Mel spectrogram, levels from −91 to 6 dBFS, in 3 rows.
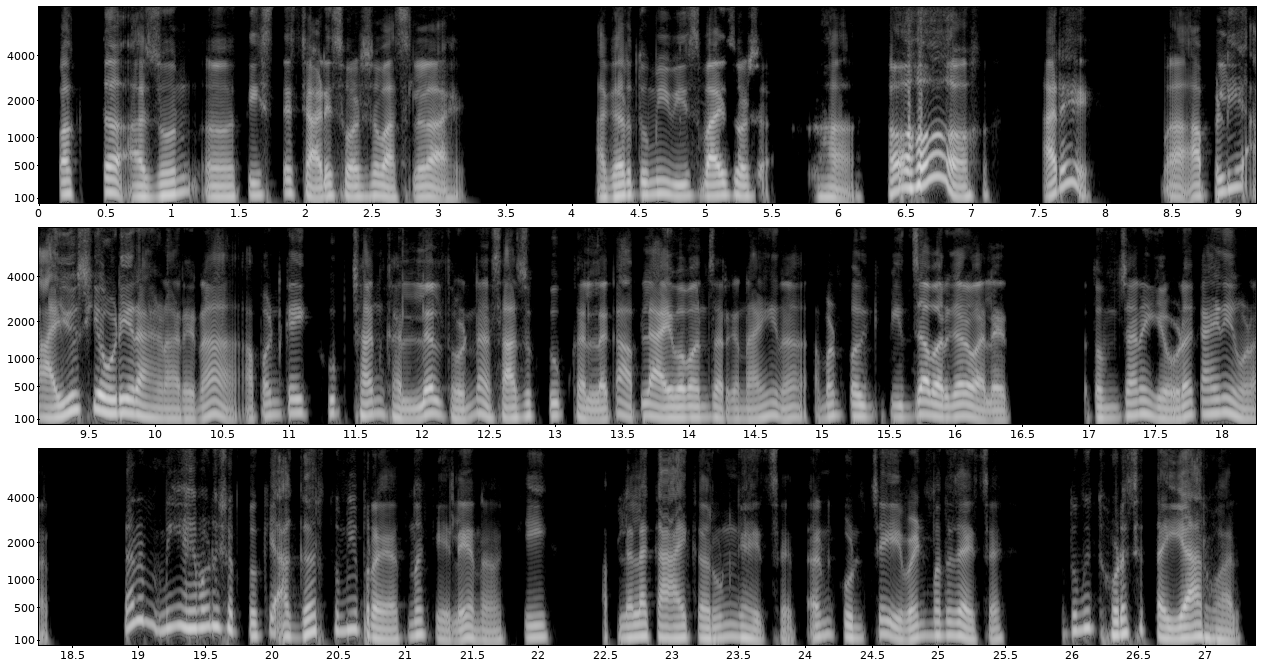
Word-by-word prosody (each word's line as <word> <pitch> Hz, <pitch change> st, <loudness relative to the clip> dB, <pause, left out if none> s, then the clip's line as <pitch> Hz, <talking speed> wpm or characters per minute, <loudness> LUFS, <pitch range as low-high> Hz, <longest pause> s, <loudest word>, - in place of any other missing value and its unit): फक्त 145 Hz, +3 st, -1 dB
अजून 130 Hz, +1 st, +3 dB
अ, 115 Hz, 0 st, +2 dB
30-40 130 Hz, -3 st, -1 dB
वर्ष 115 Hz, +1 st, +2 dB
वाचलेला 115 Hz, -1 st, +2 dB
आहे. 100 Hz, +2 st, -5 dB, 1.1 s
अगर 120 Hz, +4 st, +4 dB
तुम्ही 140 Hz, +1 st, +2 dB
20-22 125 Hz, +1 st, +3 dB
वर्ष 120 Hz, -1 st, +1 dB, 0.5 s
हां. 110 Hz, -4 st, -1 dB, 0.3 s
हो, 175 Hz, -, +6 dB
हो. 245 Hz, -, +6 dB, 0.6 s
अरे, -, -, +2 dB, 0.6 s
आ -, -, +1 dB
आपली 155 Hz, -, 0 dB, 0.2 s
आयुचं 170 Hz, -, +3 dB
एवढी 165 Hz, -2 st, +7 dB
राहणार 110 Hz, -6 st, 0 dB
आहे 105 Hz, -, -3 dB
ना, 125 Hz, +9 st, -1 dB, 0.3 s
आपण 130 Hz, +6 st, -5 dB
काही 165 Hz, 0 st, 0 dB, 0.2 s
खूप 160 Hz, 0 st, -4 dB
छान 145 Hz, +2 st, 0 dB
खाल्लेल 120 Hz, +7 st, +1 dB
थोडं 105 Hz, +1 st, -2 dB
ना, 155 Hz, -3 st, -1 dB
साजूक 115 Hz, +3 st, -1 dB
तूप 140 Hz, -, -1 dB
खाल्लं 100 Hz, -3 st, 0 dB
का 155 Hz, -, -3 dB
आपल्या 135 Hz, -2 st, -1 dB
आई-बाबांसारखं. 115 Hz, -2 st, +1 dB
नाही 110 Hz, +7 st, -2 dB
ना? 115 Hz, -2 st, -3 dB
आपण 130 Hz, +5 st, -4 dB
प -, -, -3 dB, 0.3 s
पिझ्झा-बर्गरवाले 125 Hz, -4 st, +2 dB
आहेत. 95 Hz, -1 st, -2 dB, 0.6 s
तुमच्याने 120 Hz, +7 st, -1 dB
एवढं 110 Hz, +5 st, +1 dB
काही 155 Hz, +1 st, 0 dB
नाही 170 Hz, -2 st, +1 dB
होणार. 105 Hz, -7 st, -2 dB, 0.6 s
तर 275 Hz, +6 st, +1 dB
मी 250 Hz, -3 st, -2 dB
हे 230 Hz, -, +5 dB
म्हणू 245 Hz, +2 st, +2 dB
शकतो, 190 Hz, -10 st, -2 dB
की -, -, -4 dB
अगर 140 Hz, +6 st, +1 dB
तुम्ही 200 Hz, +2 st, 0 dB
प्रयत्न 115 Hz, +5 st, 0 dB
केले 105 Hz, +2 st, -1 dB
ना, 100 Hz, -4 st, -4 dB
की 125 Hz, +5 st, -4 dB, 0.4 s
आपल्याला 130 Hz, +3 st, +1 dB
काय 125 Hz, -1 st, +2 dB
करून 125 Hz, +3 st, 0 dB
घ्यायचंय 115 Hz, -6 st, -3 dB, 0.2 s
आणि 145 Hz, +4 st, -2 dB
कुठच्या 130 Hz, +5 st, -2 dB
इव्हेंटमध्ये 145 Hz, +6 st, 0 dB
जायचं 110 Hz, -6 st, 0 dB
आहे, 115 Hz, -, -4 dB
तर 160 Hz, +6 st, -29 dB
तुम्ही 215 Hz, +3 st, 0 dB
थोडेसे 165 Hz, +6 st, +1 dB
तयार 125 Hz, +3 st, +4 dB
व्हाल 105 Hz, -5 st, -1 dB
125 Hz, 160 wpm, -23 LUFS, 115-150 Hz, 1.1 s, एवढी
